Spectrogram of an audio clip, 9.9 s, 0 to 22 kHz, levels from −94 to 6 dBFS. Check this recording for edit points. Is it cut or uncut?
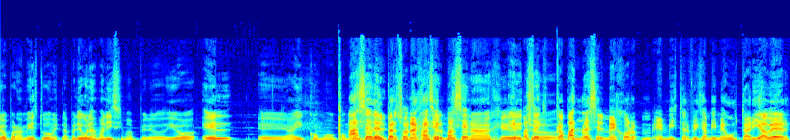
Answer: uncut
